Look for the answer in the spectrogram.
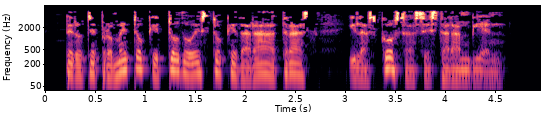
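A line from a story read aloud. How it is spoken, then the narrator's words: Low voice. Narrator (Spanish): dijo con la voz baja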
